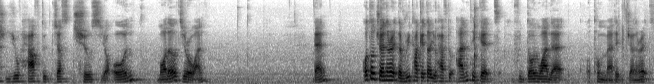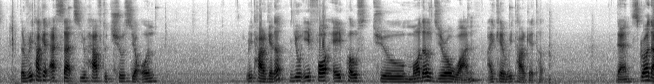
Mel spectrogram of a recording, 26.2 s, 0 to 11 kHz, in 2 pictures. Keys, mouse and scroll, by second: 1.5-2.9 drag, 14.5 click, 16.2-18.7 scroll down 2, 18.7 click, 19.5 drag, 21.7-22.7 drag, 23.3 click.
